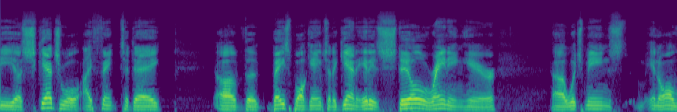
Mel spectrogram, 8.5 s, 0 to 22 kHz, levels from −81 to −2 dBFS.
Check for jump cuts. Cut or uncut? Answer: uncut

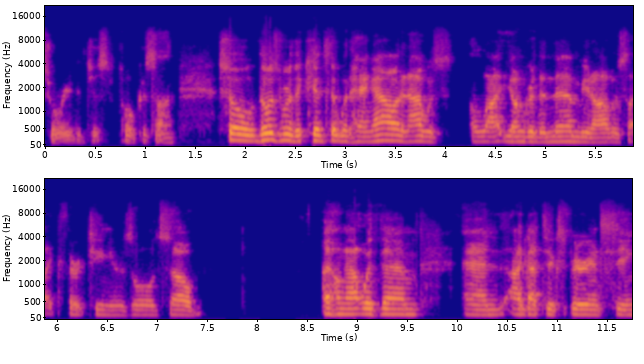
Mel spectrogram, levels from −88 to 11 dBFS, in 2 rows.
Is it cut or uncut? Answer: uncut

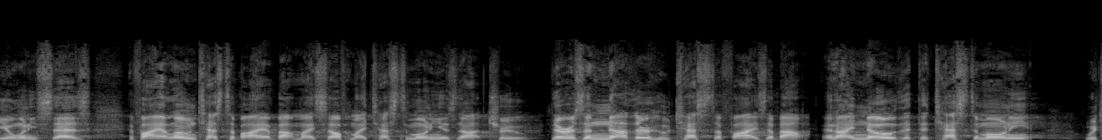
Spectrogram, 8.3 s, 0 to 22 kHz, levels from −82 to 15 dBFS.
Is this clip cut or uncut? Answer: cut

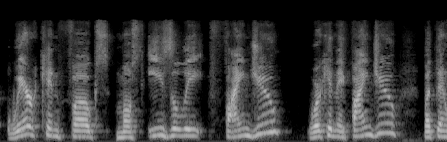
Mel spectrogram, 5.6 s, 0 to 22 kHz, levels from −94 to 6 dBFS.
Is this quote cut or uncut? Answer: uncut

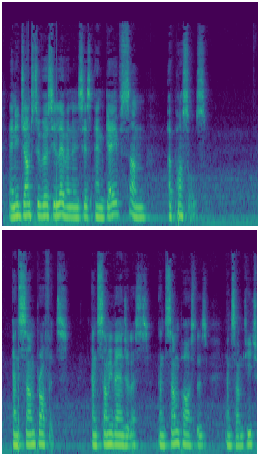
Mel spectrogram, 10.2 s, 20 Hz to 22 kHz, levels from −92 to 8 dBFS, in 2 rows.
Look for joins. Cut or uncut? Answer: uncut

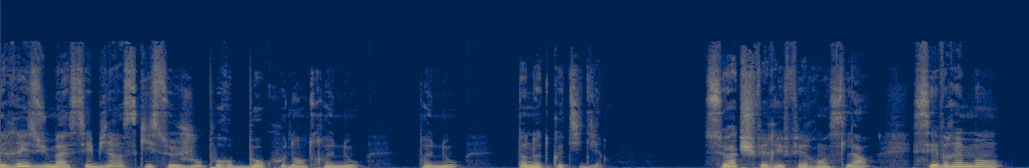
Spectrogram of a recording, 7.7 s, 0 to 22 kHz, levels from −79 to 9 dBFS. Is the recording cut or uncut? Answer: cut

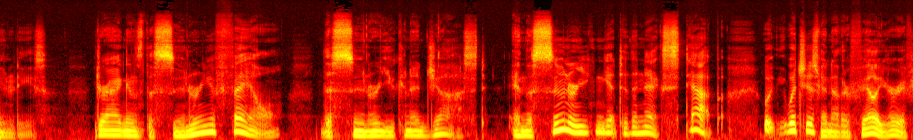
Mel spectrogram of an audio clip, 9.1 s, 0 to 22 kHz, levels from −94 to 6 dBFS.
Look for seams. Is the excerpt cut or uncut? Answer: cut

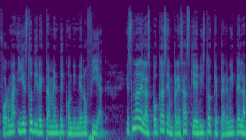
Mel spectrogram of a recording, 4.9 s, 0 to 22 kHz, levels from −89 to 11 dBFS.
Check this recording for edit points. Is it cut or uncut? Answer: uncut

